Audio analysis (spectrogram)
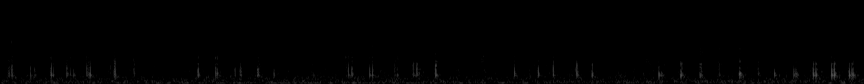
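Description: A small, orange, ribbed mini pumpkin with glossy skin, possibly artificial, is held in both hands and tapped and scratched with painted fingernails. A quick, irregular patter of short, dry, hollow taps centered near 470 Hz sounds over a soft scratchy hiss. The taps stop instantly with no ring.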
